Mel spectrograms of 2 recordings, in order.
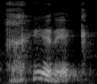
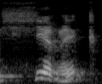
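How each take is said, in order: First: CHIRIK begun with a throat-scraped kh; guttural ch variant. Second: HIRIK begun with a plain breathed h; soft h variant. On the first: Teacher offering the other name, CHIRIK with guttural ch. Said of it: "in the name hirik". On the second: Teacher giving learners the name, HIRIK with plain h. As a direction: say HIRIK with an English h. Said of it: "or chirik". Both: Shown as a demonstration.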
